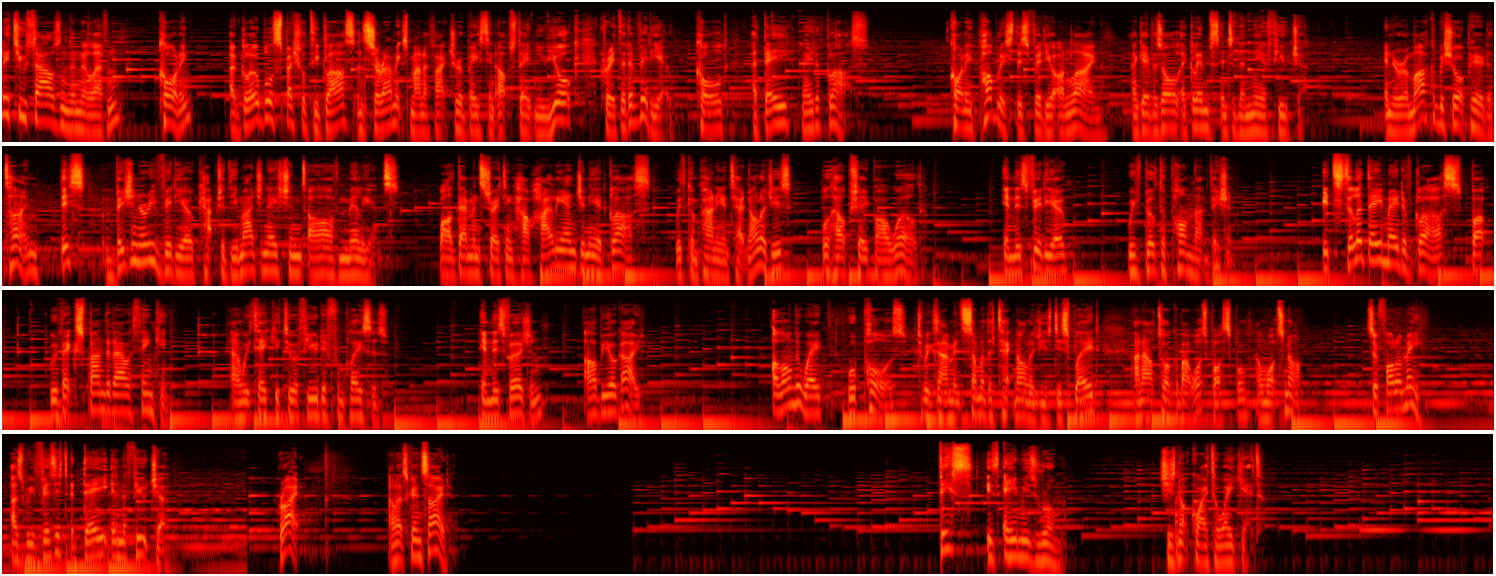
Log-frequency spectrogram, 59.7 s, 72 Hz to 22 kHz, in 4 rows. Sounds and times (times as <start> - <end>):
Speech: 0.0 - 8.7, 9.5 - 13.1, 13.8 - 24.2, 24.9 - 25.6, 26.2 - 27.3, 28.2 - 33.8, 34.6 - 36.3, 37.6 - 42.9, 43.5 - 44.1, 44.9 - 46.5, 47.5 - 47.8, 48.6 - 49.4, 54.2 - 55.5, 56.4 - 57.4
Music: 0.0 - 59.6.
